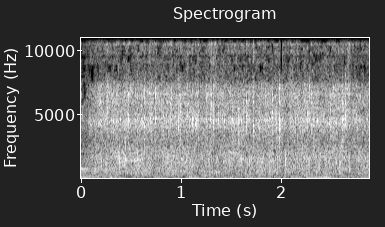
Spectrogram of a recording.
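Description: Heavy rain pours down steadily in Chennai, a dense, even hiss of drops with no breaks across the whole stretch, loud and close.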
